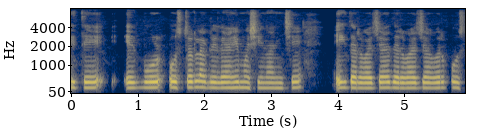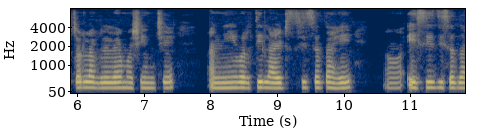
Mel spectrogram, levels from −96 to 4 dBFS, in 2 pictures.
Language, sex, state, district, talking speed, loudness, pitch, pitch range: Marathi, female, Maharashtra, Nagpur, 125 wpm, -20 LUFS, 195 Hz, 190-200 Hz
